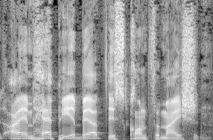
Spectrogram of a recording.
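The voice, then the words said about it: Poor fake Spanish accent. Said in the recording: “That's the shittest Spanish accent.”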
